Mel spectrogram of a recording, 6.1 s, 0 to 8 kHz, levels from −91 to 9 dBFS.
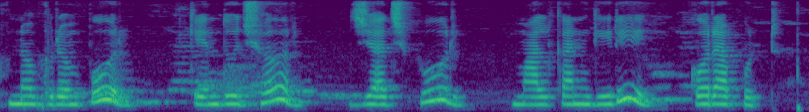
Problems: background conversations at intervals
